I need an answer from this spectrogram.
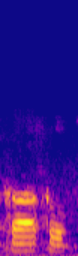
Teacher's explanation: some people in Argentina will actually pronounce a h version, especially with like vowels that are further back in the mouth, so jo, ju.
